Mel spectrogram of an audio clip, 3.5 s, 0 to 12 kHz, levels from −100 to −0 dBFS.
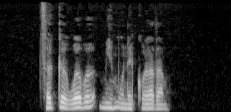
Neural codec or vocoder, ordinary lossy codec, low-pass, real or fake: none; MP3, 64 kbps; 10.8 kHz; real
